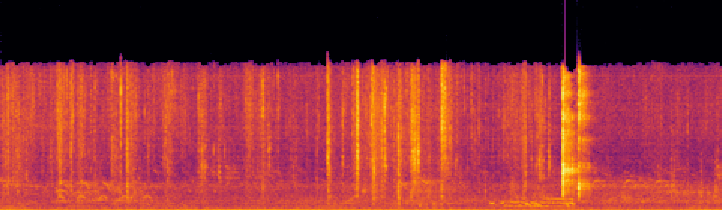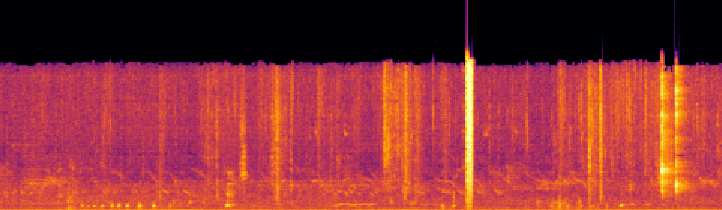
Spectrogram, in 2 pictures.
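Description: Domestic chickens clucking at intervals, with two sharp clicks, one a little before halfway and one near the end.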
